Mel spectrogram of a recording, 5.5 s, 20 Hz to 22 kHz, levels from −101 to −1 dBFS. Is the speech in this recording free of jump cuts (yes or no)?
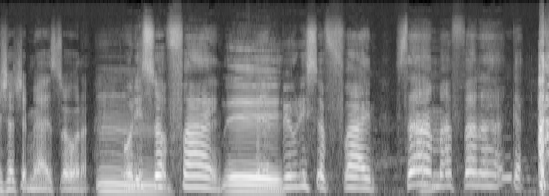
yes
